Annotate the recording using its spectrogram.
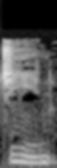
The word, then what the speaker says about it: djinn: I should have told you that D-J-I-N-N is pronounced Jean, which is where we get genie, magical beings.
